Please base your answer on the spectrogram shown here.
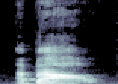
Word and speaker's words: about: in the previous word about about about about i didn't say about about actually the first syllable the first syllable is weak the second syllable have the stress and you would find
